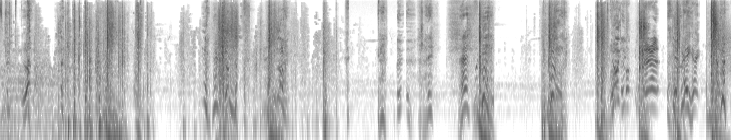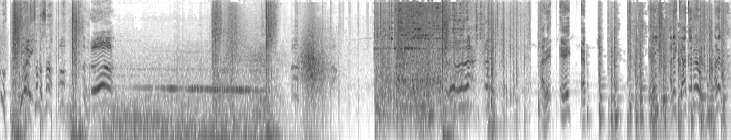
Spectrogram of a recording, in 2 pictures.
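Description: Punches and blows land with sharp, heavy thuds.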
